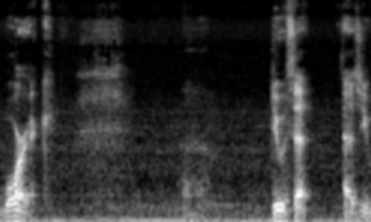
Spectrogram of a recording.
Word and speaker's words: Warwick: learned recently that uh we've all been pronouncing Warwick ROM that it's silent W Warwick do with it as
